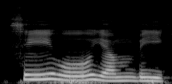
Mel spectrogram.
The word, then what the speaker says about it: comb: COMB, comb. B is silent.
